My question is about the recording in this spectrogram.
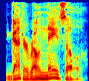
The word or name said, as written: gutturonasal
